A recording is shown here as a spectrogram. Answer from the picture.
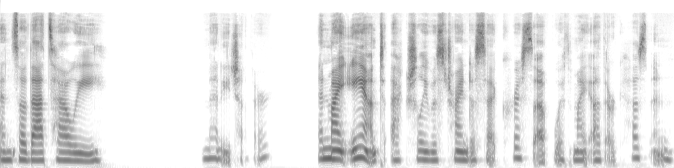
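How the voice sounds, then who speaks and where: An unremarkable speaking voice with an American accent, fairly even intonation and a moderate pace, in a dry, close sound with no echo. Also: woman, medium pitch for a woman. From Colorado, US (Littleton). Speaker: pastor's wife. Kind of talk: casual interview.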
